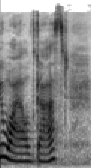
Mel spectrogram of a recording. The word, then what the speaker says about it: Wildgust: My name is Shelby Wildgust. Fun fact, my last name is a compound word. It is spelled exactly the way it sounds.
